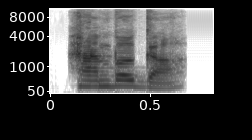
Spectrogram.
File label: "hamburger", Indian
